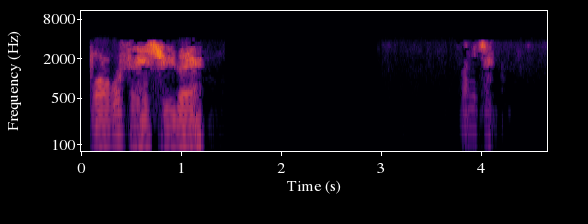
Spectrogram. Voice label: Mesa PD Central Dispatch, Scanner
